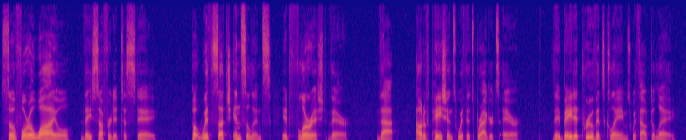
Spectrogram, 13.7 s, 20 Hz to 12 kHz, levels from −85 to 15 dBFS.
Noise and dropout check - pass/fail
pass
